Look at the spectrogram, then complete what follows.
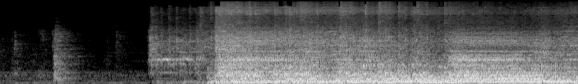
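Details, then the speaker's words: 41-year-old vehicle with low 36,000-mile all-aluminum LS swap engine, fuel injectors varnished and mostly failing (only one found working): brief crank then catches cleanly into steady even rumble, no misses; normal start. "That fired right up. Yeah. A little bit of fuel there."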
